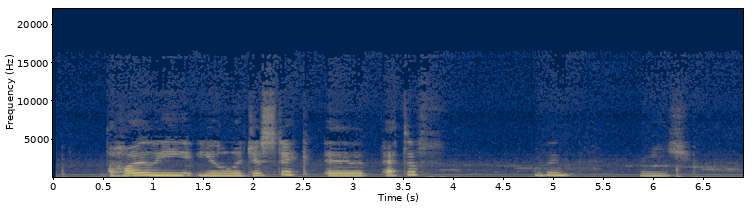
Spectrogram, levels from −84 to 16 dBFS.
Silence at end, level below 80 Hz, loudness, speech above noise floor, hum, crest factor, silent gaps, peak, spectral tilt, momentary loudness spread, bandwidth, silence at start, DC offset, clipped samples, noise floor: 0.05 s; -38 dBFS; -15 LUFS; 26 dB; none; 14 dB; none; -2 dBFS; -5 dB/octave; 17 LU; 11.5 kHz; 0.1 s; under 0.1%; under 0.1%; -40 dBFS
